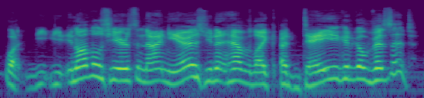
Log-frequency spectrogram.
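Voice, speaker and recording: A man's voice: sits high, a little fast, sharp tone. A man hosting a let's play, mixing sarcastic, mocking asides with read-aloud narration of a visual novel.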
